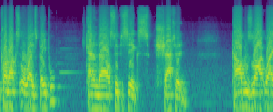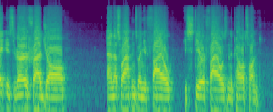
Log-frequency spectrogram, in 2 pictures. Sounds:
speech

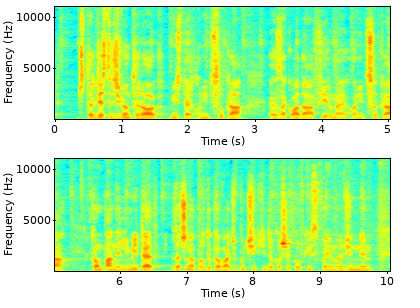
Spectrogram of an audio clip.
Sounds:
music, speech

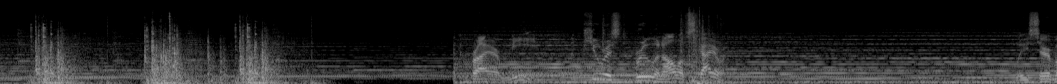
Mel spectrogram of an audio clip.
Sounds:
speech, music, male speech

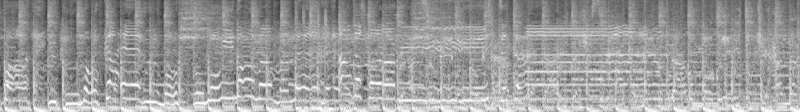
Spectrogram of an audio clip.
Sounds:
music

